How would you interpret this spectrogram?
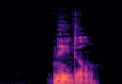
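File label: "needle", English, Australian accent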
